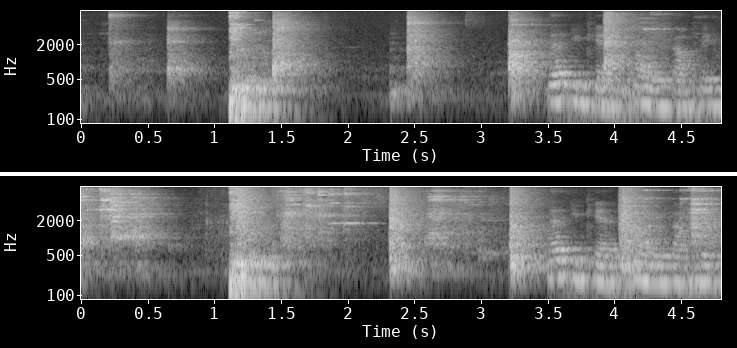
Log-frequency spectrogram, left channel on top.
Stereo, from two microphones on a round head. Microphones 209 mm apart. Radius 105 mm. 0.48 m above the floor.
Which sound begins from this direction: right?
A woman speaking, at 3.5 s.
